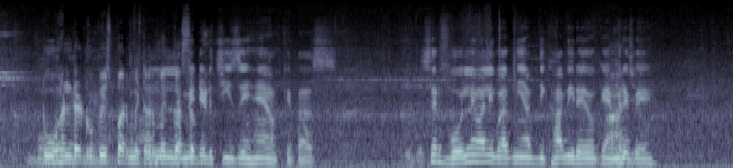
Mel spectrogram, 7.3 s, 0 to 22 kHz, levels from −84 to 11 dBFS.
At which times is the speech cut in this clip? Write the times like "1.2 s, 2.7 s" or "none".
none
